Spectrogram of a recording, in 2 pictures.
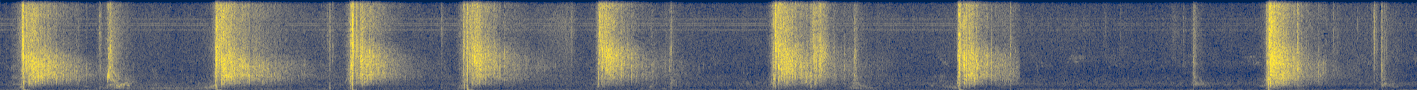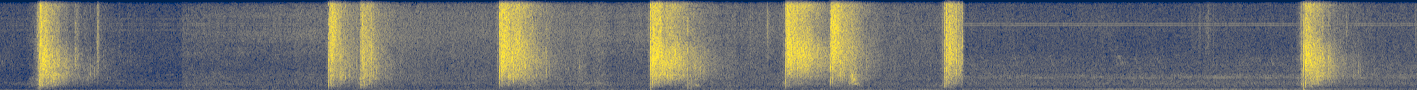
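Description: A series of sharp whip cracks, about twenty, mostly one to two seconds apart, with a couple of longer pauses and some cracks in quick pairs. Each crack has a short trailing tail.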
